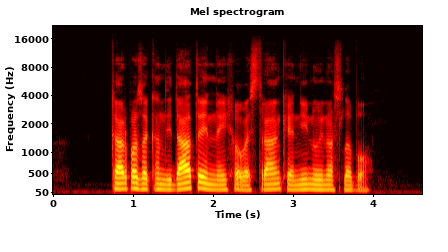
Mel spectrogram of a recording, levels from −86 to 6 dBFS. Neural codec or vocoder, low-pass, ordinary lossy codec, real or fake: codec, 44.1 kHz, 7.8 kbps, DAC; 19.8 kHz; none; fake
